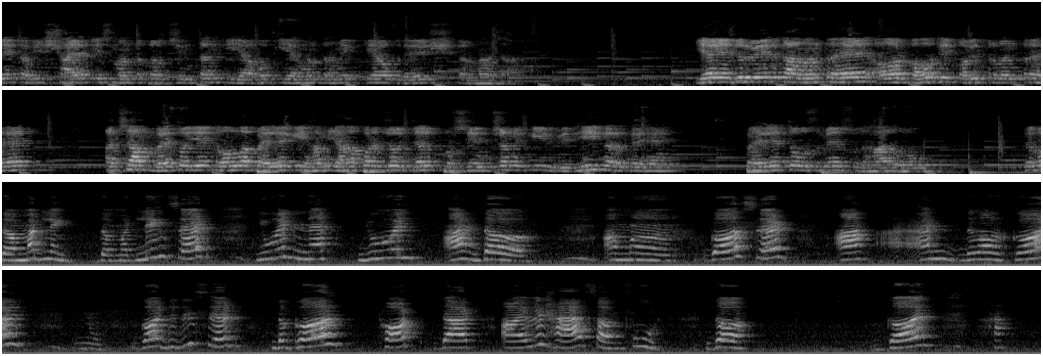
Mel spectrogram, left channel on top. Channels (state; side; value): different; both; correlation 0.00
